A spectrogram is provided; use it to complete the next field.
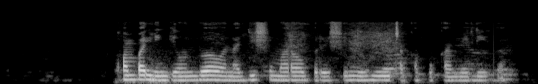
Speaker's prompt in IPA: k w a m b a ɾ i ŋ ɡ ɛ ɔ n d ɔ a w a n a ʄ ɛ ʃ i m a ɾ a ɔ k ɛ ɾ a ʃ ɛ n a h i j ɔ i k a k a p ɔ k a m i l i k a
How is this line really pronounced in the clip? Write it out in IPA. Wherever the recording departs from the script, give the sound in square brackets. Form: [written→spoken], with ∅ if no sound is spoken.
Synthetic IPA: k w a m b a [ɾ→l] i ŋ ɡ ɛ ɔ n d ɔ a w a n a ʄ ɛ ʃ i m a ɾ a ɔ [k→p] ɛ ɾ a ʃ ɛ n [a→i] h i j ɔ i [k→t] a k a p ɔ k a m i l i k a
